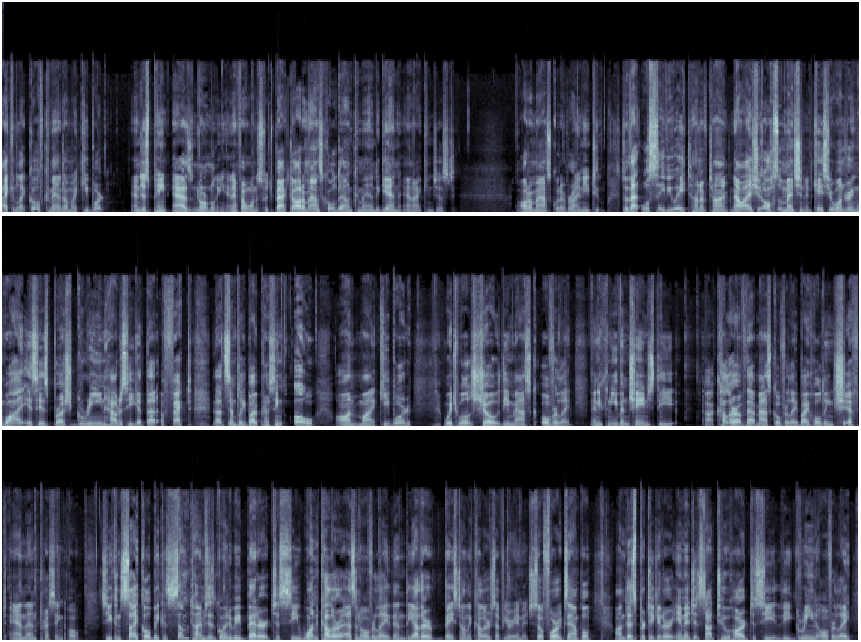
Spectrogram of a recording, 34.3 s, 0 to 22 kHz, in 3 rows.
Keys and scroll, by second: 14.3 BackSpace, 17.8 o, 19.9 shift+o, 25.8 shift+o, 27.9 shift+o, 29.6 shift+Delete, 30.2 BackSpace.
